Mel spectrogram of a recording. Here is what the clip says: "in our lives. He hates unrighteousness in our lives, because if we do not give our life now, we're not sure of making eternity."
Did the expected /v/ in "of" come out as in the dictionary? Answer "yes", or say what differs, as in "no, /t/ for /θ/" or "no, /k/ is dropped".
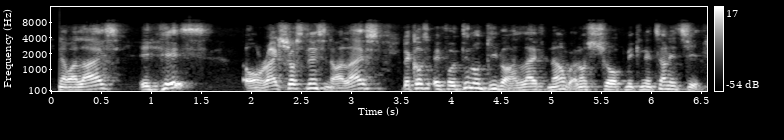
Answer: no, /p/ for /v/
